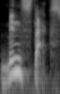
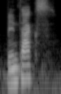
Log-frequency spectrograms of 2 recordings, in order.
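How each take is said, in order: First: It has an s sound before the t. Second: It has no s sound before the t. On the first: The speaker calls it right. "it has an S, so it's like Instax with a B" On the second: The speaker calls it wrong. "I've been saying wrong"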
